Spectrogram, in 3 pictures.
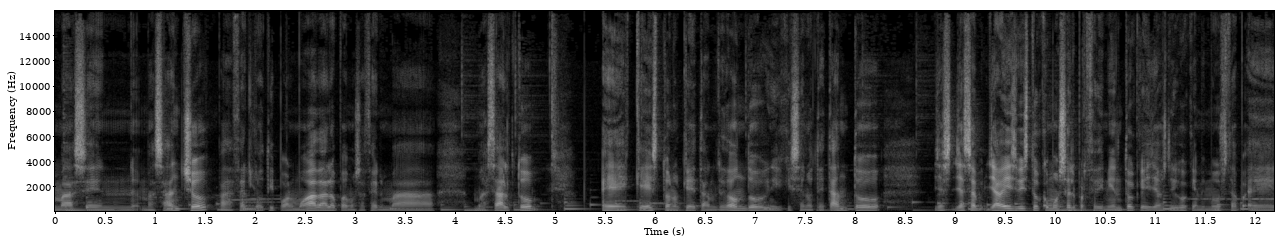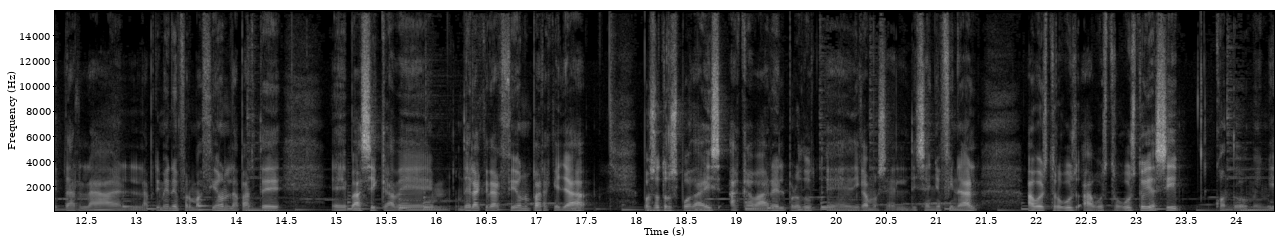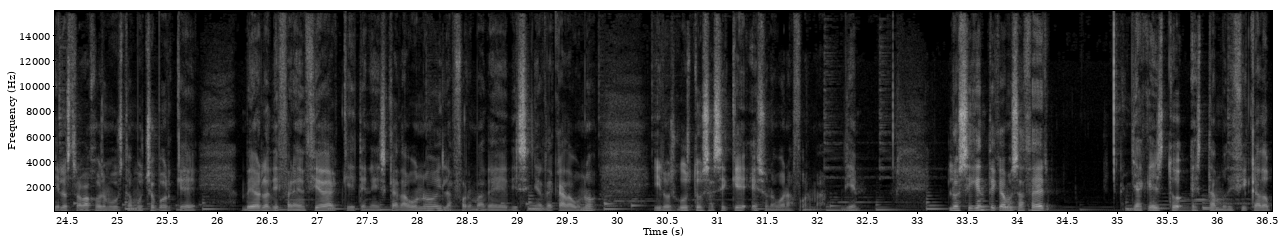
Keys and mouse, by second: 7.7 middle click, 13.1 middle click, 14.3 middle click, 17.2 middle click.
